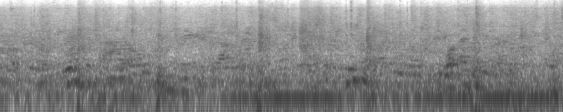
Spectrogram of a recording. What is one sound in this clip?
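Footsteps tap steadily on stone paving.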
